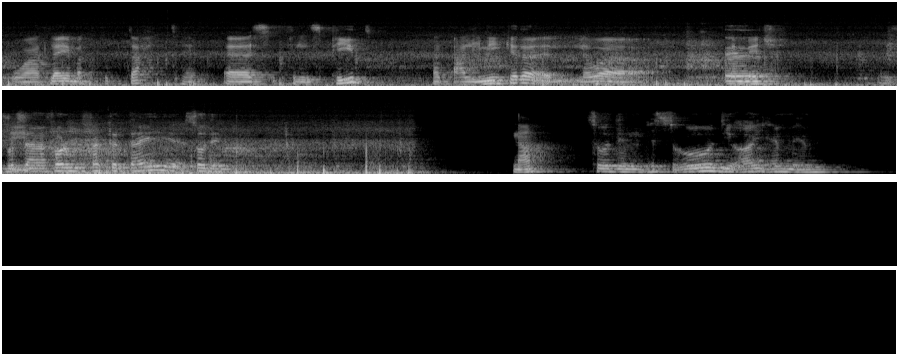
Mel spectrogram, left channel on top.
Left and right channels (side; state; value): right; silent; digital silence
